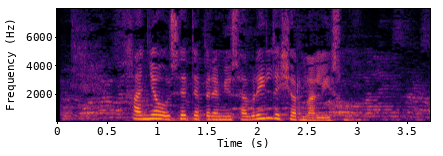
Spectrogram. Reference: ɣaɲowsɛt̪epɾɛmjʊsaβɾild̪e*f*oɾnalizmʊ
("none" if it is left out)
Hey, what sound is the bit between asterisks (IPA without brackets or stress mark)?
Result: ʃ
